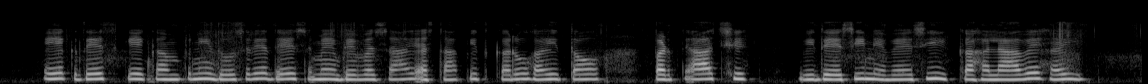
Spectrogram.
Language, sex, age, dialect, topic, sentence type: Magahi, female, 31-35, Southern, banking, statement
